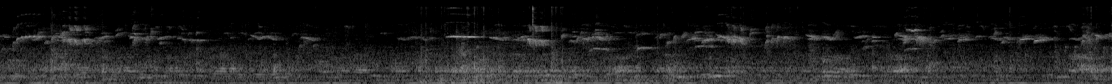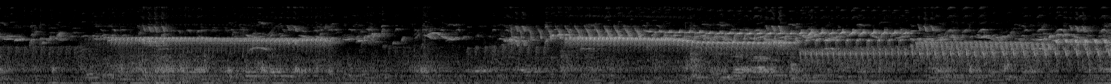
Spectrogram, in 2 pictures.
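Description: Caged canaries calling with many short chirps. From about twelve seconds in, canary song joins them: fast trilled rolls, each held on one pitch and then stepping to another, growing louder near the end.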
